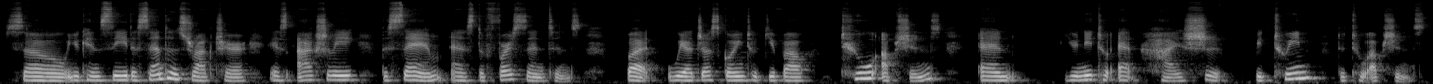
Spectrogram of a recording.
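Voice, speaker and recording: A woman leads an online language lesson at an unhurried pace. Her voice is soft and mellow, and she patiently explains each step. She slowly models every example phrase. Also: mid-range voice. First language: Mandarin Chinese. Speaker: Chinese language teacher.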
